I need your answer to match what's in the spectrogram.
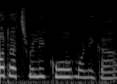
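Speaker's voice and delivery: very high, soft put-on mother voice. A guest describes her mom's reaction to her spirit readings; imitating her mom's voice. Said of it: "I like your mom voice".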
